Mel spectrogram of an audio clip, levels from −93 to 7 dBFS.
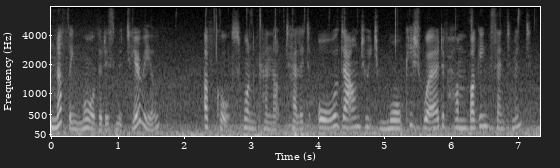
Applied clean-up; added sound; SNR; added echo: none; Drip / Water; 5 dB; none.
